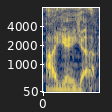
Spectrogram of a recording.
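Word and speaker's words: Aeaea: In this epic, Odysius and his crew stumble upon her island, Aya. And yes, that is spelled A E A E A A E A.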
